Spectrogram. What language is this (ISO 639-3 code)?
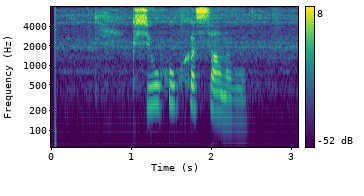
rus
